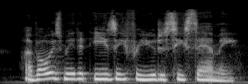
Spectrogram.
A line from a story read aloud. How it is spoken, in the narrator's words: I said evenly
